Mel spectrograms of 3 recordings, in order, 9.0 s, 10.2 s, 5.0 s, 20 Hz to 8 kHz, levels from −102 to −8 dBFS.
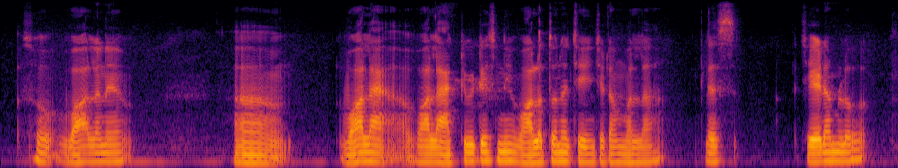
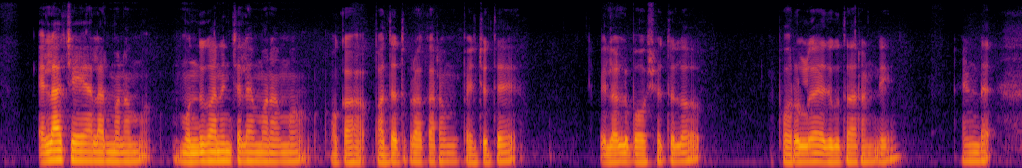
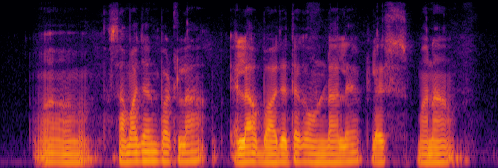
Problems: none marked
